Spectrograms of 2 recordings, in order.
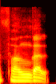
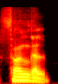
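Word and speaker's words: Fengal: করে রাখছে কিন্তু এই ঘূর্ণিঝড়ের নাম ফাঞ্জাল না বন্ধুরা এই ঘূর্ণিঝড়ের নাম দিয়েছে হচ্ছে শ্রীলঙ্কা আপডেটটা জেনে রাখুন এই ঘূর্ণিঝড়ের নাম দিয়েছে শ্রীলঙ্কা আর এই ঘূর্ণিঝড়ের নাম হচ্ছে ফাঙ্গাল উচ্চারণটা যেটা হবে সেটা হচ্ছে এফ এ এন জি এ এল ফাঙ্গাল ফাঙ্গাল ঘূর্ণিঝড় আসার সম্ভাবনা কিন্তু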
